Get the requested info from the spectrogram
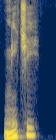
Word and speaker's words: Nietzsche: Somebody said, I think it was Nietzsche. Is that how you say it? Frederick Nietzsche? – Yeah. – How would you say it? – Yeah, just like that.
